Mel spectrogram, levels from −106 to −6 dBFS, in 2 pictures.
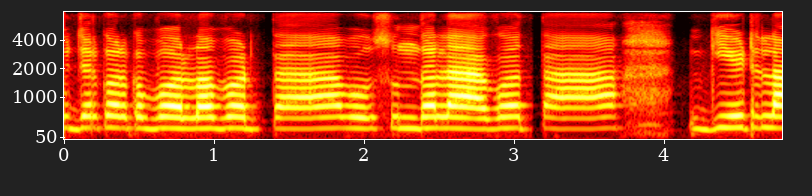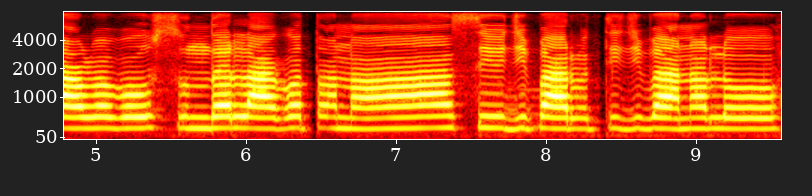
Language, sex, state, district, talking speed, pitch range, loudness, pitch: Hindi, female, Uttar Pradesh, Deoria, 130 wpm, 255-265 Hz, -17 LUFS, 260 Hz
